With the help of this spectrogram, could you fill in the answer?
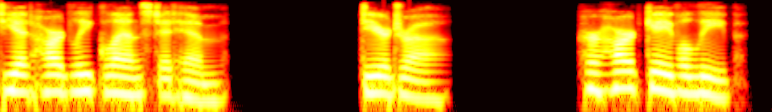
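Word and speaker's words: Deirdre: She had as yet hardly glanced at him, Deardra. Her heart gave a leap and then stood still. Only one person had ever spoken her name like that, with the faint stress on the first syllable that made of a caress.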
